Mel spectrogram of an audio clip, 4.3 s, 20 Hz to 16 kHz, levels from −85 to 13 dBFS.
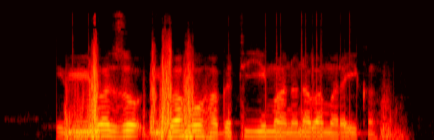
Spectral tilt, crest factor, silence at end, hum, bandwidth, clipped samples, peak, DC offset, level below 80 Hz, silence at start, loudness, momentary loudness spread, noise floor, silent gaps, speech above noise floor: -7.5 dB/octave; 24 dB; 0.3 s; none; 11.5 kHz; under 0.1%; -2 dBFS; under 0.1%; -54 dBFS; 0.55 s; -26 LUFS; 16 LU; -74 dBFS; none; 48 dB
